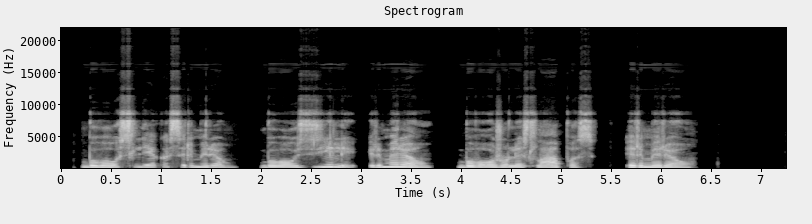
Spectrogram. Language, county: Lithuanian, Marijampolė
